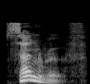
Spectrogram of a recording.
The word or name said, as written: sunroof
